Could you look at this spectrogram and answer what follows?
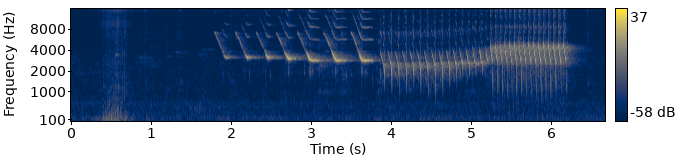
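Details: Song of a hybrid canary. After a soft low thump, a chain of sliding whistles falls repeatedly, then moves into a dense buzzy trill and a loud rattling roll before stopping abruptly.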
